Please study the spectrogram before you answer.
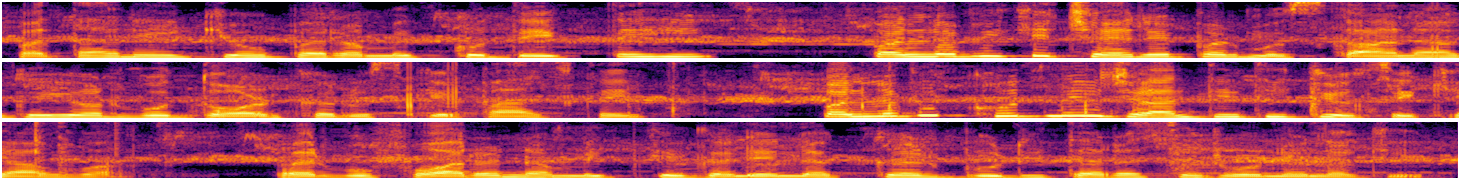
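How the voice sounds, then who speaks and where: A woman's voice: fairly high pitch, expressive, moderate pace, noisy background. A woman reading a scripted moral story as its narrator.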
